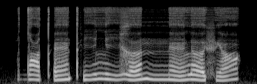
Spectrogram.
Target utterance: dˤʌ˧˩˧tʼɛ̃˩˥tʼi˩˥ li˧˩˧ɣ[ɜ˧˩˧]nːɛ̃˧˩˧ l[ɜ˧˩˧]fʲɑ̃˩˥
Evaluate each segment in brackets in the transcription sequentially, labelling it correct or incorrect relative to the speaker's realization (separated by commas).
incorrect, correct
